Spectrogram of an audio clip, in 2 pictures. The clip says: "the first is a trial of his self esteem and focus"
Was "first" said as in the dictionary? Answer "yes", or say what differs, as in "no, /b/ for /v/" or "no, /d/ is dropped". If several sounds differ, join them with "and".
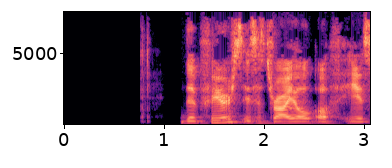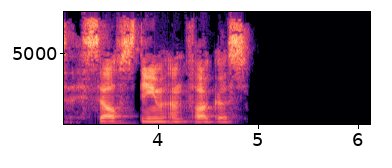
no, /p/ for /f/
